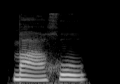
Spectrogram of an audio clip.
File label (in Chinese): "马虎", Chinese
